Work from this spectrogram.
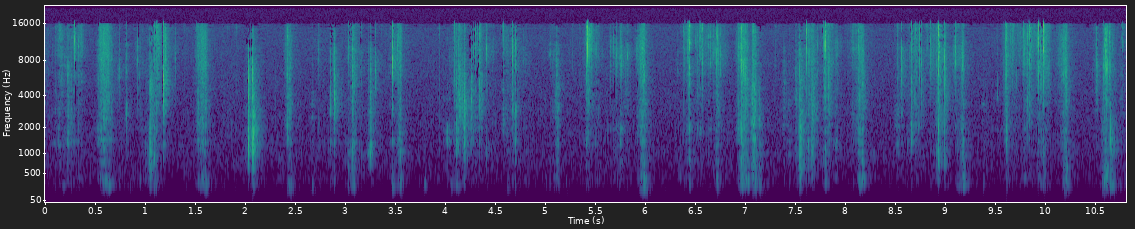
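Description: A yellow plastic knife, held with long nails, presses into and drags through a large flat patch of teal crunchy bead slime. The result is a quiet, steady run of crisp, bright crackling crunches, with short bursts of popping beads and no low end.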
